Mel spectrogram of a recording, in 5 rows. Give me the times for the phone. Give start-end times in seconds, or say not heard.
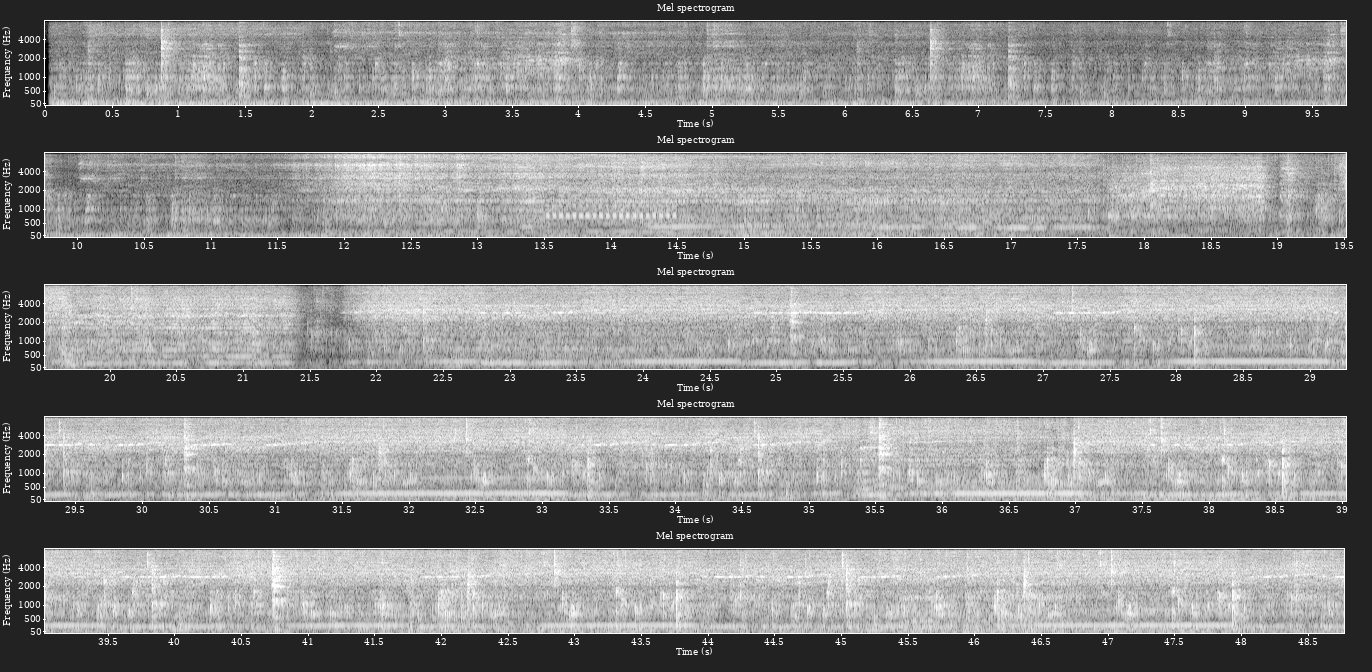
13.5-14.5.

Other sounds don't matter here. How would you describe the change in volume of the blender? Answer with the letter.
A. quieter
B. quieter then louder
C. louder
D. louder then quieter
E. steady
C.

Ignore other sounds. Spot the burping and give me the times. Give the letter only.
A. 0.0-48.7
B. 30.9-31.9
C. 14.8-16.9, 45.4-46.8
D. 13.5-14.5
C.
